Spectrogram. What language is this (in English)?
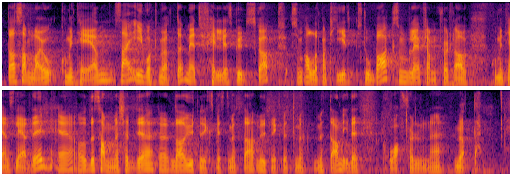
Norwegian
